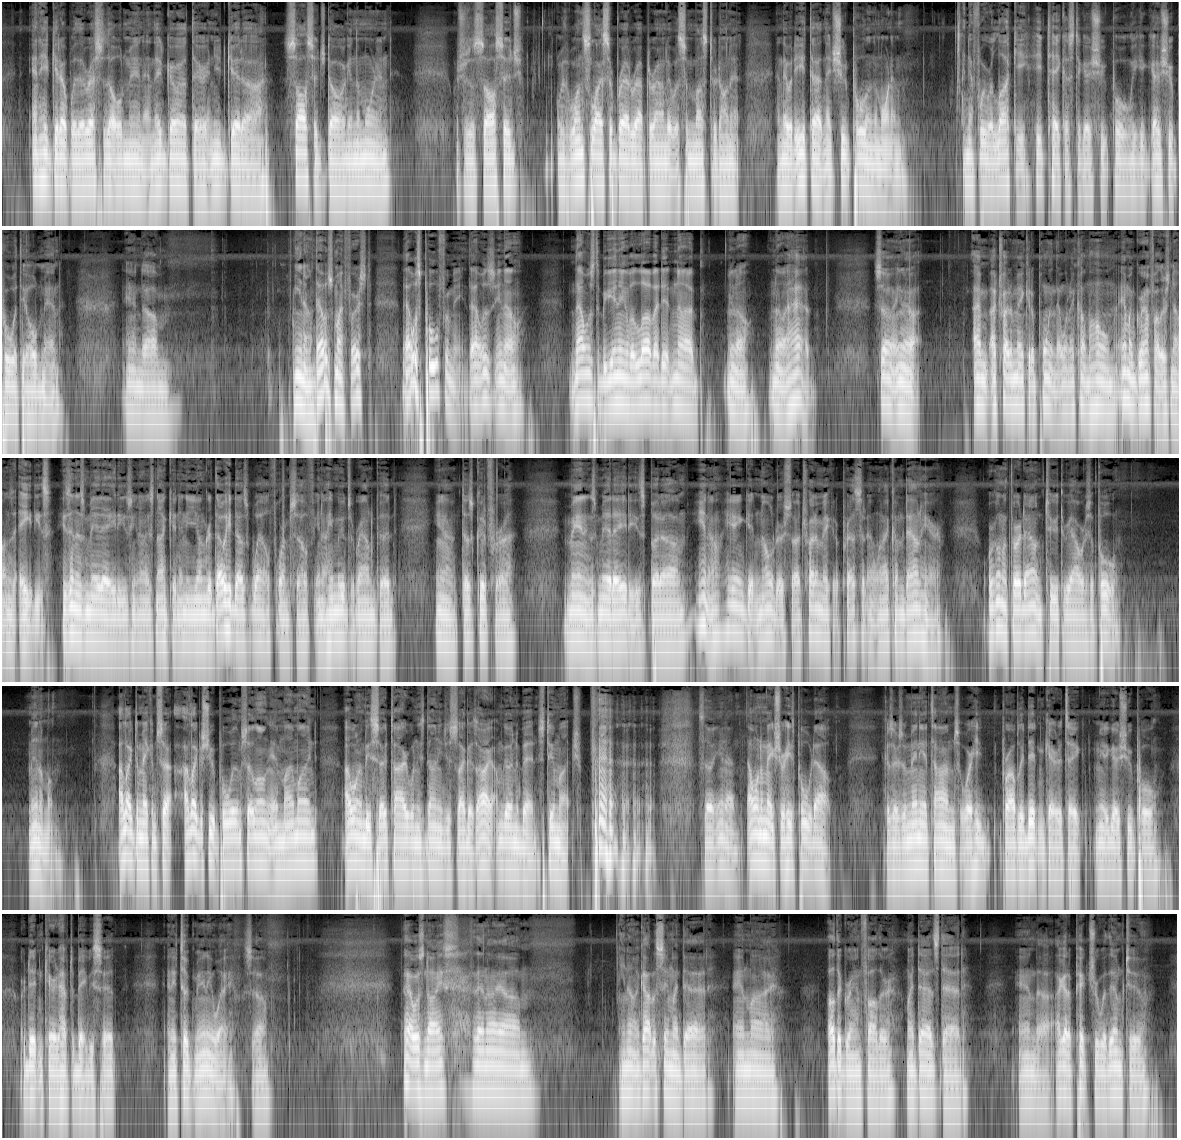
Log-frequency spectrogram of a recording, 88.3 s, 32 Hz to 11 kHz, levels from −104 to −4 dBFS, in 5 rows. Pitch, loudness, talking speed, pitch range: 95 Hz, -16 LUFS, 210 wpm, 85-105 Hz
